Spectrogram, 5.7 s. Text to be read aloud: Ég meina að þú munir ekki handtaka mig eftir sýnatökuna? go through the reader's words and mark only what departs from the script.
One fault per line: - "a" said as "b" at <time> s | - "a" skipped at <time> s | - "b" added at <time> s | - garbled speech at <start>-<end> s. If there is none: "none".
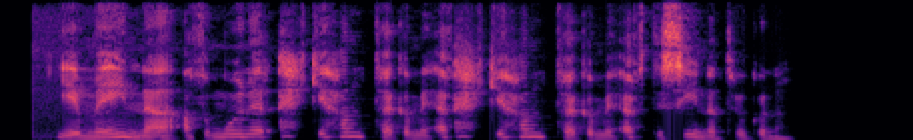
- "ekki handtaka mig" added at 2.9 s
